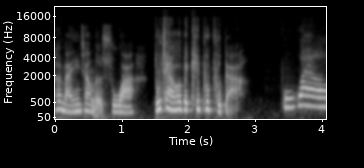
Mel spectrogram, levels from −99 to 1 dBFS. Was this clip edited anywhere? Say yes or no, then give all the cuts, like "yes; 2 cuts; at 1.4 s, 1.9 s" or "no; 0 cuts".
no; 0 cuts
